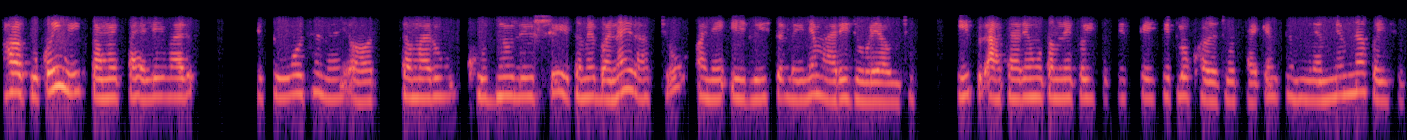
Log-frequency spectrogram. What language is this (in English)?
Gujarati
